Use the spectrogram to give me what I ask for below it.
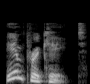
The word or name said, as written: imprecate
